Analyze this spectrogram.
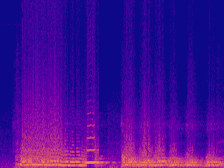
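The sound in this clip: A dog gives loud, drawn-out yelping howls in two long bursts, its voice wavering in pitch, with no talking over it.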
